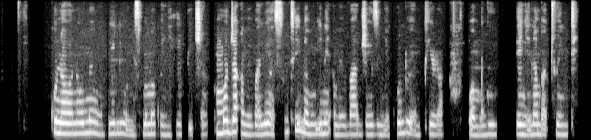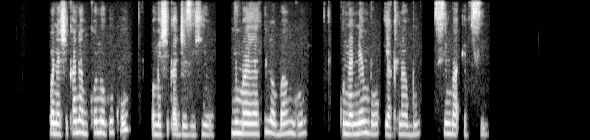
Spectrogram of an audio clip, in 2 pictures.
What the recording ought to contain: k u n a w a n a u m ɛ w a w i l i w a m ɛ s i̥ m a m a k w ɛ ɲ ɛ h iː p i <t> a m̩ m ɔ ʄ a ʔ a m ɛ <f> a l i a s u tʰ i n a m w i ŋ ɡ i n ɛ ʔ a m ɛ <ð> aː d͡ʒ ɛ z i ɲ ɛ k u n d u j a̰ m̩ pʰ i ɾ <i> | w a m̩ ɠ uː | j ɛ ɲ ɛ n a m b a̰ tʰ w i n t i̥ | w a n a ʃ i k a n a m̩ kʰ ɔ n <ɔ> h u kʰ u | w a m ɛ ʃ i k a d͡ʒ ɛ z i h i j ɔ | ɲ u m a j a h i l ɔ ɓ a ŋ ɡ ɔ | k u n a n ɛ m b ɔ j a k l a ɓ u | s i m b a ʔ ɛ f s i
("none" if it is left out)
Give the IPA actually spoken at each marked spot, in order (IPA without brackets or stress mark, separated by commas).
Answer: t͡ʃ, v, v, a, ɔ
